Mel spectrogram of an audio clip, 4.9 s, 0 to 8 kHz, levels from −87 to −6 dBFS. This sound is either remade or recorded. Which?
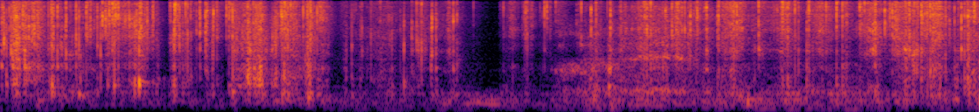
remade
